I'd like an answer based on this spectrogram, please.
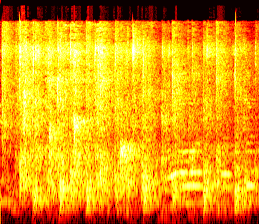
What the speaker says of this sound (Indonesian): Tepuk tangan untuk Suci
